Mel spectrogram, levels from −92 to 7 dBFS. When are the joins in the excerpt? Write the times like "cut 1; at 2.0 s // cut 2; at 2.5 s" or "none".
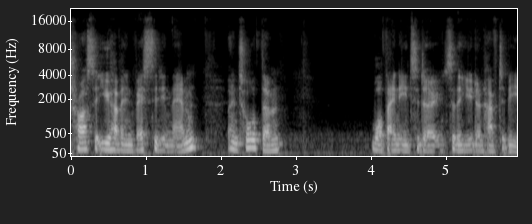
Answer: cut 1; at 2.1 s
